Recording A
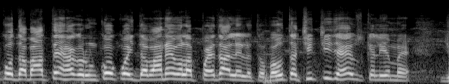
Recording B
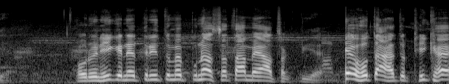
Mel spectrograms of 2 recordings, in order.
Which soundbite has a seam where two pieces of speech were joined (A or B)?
B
